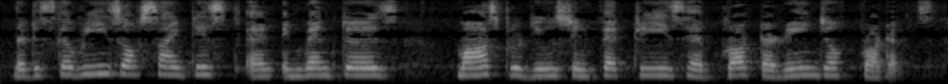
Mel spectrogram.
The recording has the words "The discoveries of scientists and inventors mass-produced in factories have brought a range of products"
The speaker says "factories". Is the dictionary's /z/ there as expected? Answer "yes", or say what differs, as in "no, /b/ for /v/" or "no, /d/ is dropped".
yes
